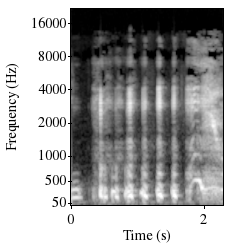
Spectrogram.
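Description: A woman laughing in a quick run of short giggles, starting about half a second in.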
